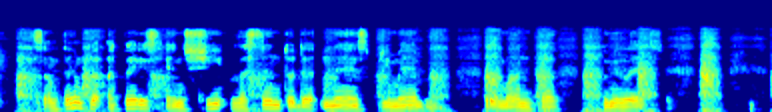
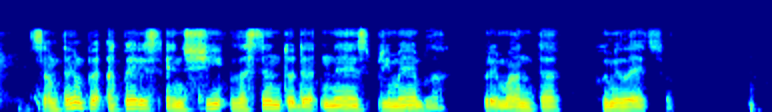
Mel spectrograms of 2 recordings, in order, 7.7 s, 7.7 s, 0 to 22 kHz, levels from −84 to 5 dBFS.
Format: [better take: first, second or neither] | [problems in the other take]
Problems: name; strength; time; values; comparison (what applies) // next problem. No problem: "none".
second | noise reduction (classical method Wiener filter)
